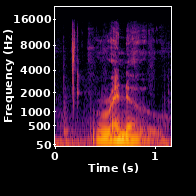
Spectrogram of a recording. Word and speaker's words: Renault: And could you RENAULT?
